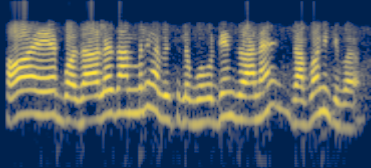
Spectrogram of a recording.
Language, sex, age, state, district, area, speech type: Assamese, female, 45-60, Assam, Jorhat, urban, conversation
